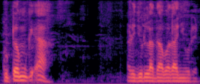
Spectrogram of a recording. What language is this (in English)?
Santali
